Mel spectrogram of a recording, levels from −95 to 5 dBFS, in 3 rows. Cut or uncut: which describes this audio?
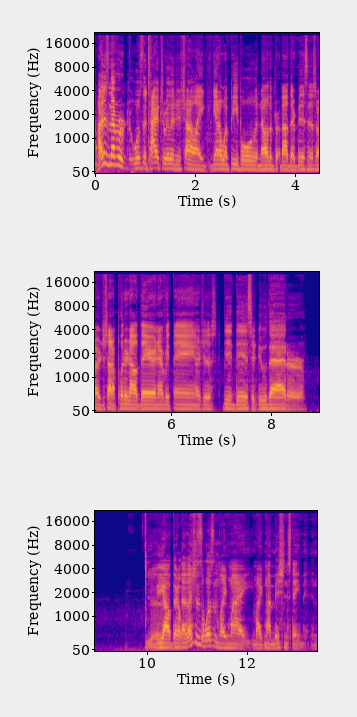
cut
